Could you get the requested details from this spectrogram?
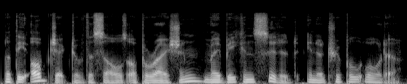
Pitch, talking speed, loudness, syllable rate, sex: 100 Hz, 205 wpm, -19 LUFS, 6.0 syllables/s, male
